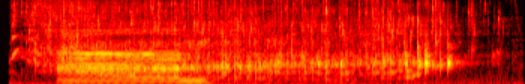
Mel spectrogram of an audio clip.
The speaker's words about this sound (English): Nice. That was pretty good pour. That was a good pour.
